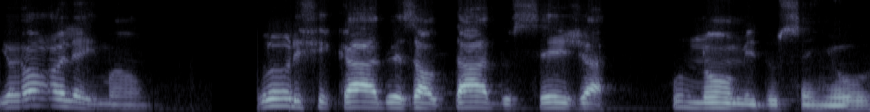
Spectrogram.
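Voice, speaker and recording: Very slow male speech with ordinary pitch variation. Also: fairly high pitch for a man. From Brazil, Minas Gerais (Rio Pomba). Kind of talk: testimony.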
